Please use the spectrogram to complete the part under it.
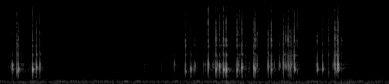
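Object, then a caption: Plastic hairbrush. Fingertips and nails scratch and strum the flexible plastic teeth of a round pink and yellow plastic detangling brush with a hollow shell. Two separate early strokes are followed by a denser run of quick, dry, crackly scratches, each with a mid-pitched click and a bright hiss that stops almost at once. A faint low hum sits underneath.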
